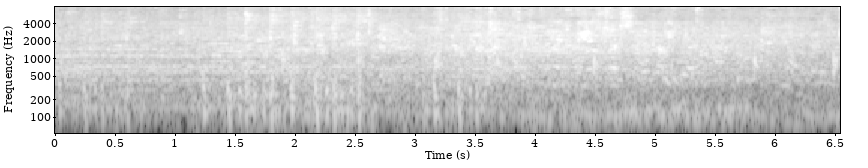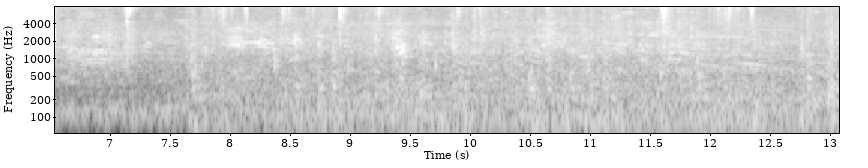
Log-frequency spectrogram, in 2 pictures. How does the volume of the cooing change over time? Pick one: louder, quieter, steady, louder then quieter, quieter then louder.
steady.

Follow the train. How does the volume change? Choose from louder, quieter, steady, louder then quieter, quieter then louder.
quieter then louder.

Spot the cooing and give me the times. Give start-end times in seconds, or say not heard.
7.6-13.0.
